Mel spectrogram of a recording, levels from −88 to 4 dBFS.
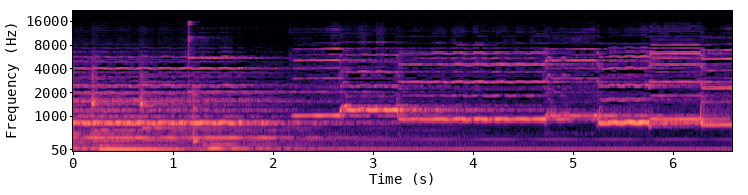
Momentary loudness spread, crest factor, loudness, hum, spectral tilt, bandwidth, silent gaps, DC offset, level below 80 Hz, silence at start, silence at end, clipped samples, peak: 7 LU; 16 dB; -24 LUFS; none; -2.5 dB/octave; 16 kHz; none; under 0.1%; -36 dBFS; 0 s; 0 s; under 0.1%; -8 dBFS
